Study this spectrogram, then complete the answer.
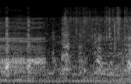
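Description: Rooster clucking close by in a few short, nasal bursts over a quiet background.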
